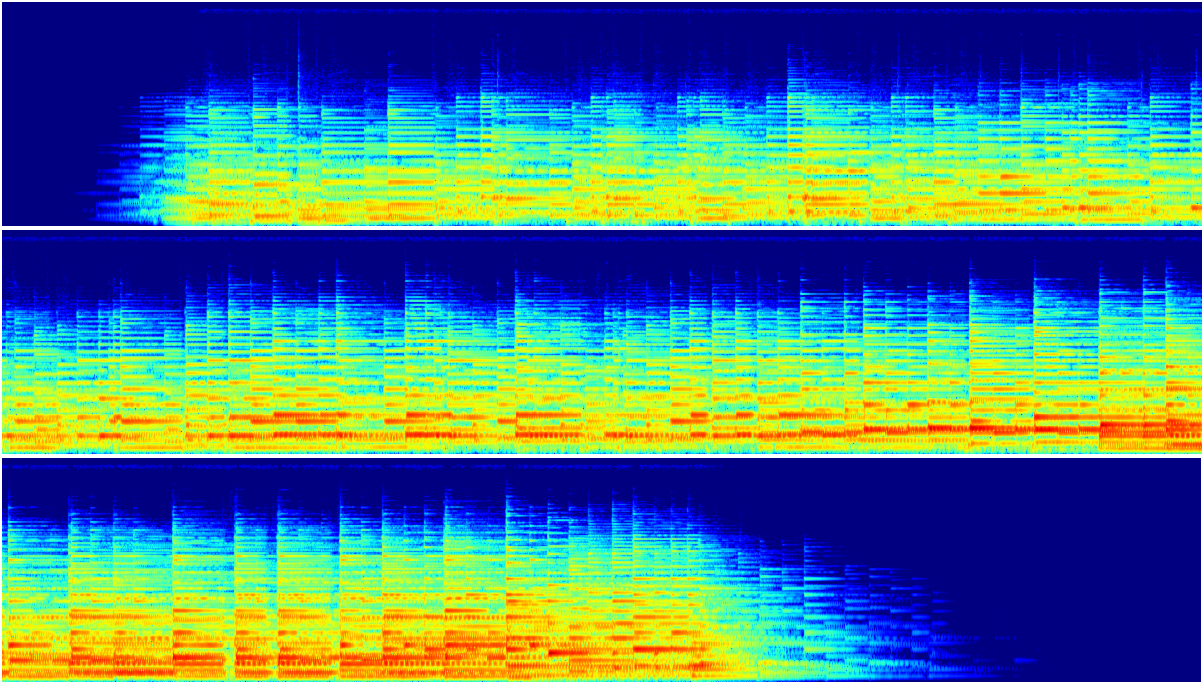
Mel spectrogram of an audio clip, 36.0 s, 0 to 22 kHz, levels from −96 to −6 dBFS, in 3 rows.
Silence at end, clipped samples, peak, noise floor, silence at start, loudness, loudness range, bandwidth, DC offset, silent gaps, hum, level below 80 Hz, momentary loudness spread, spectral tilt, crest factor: 3.9 s; under 0.1%; -2 dBFS; under -90 dBFS; 1.65 s; -21 LUFS; 12 LU; 7.8 kHz; under 0.1%; none; none; -56 dBFS; 13 LU; -7 dB/octave; 20 dB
